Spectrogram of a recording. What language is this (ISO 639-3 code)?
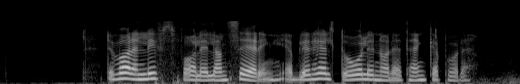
nor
